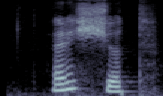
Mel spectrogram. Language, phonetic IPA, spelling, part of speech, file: Russian, [rɐˈɕːɵt], расчёт, noun, Ru-расчёт.ogg
- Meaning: 1. calculation (mathematical operation) 2. estimation, expectation, intention, expectation, assumption, calculation (of a future event)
